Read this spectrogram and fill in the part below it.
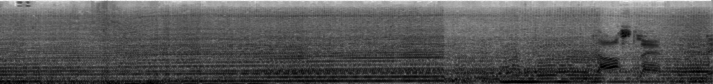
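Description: A race car engine in GRID drones steadily through a final lap, holding a sustained engine tone that shifts pitch as it revs, with a brief tire-squeal flourish near the end and a voice talking over it.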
